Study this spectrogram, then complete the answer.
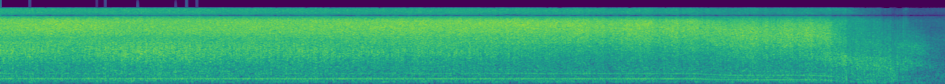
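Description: A small propeller motor hums steadily, then drops in pitch and stops.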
